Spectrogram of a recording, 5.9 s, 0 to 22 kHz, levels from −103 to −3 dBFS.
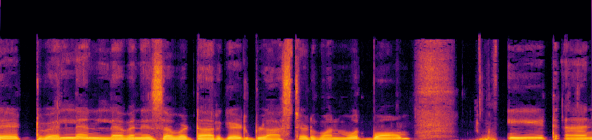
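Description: At 4.95 to 4.97 s, damaged data in the compressed stream causes the decoder to misread the frames there, lose sync and hunt for the next valid frame header. The result is a brief blip of about 24 ms cutting through the sound.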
